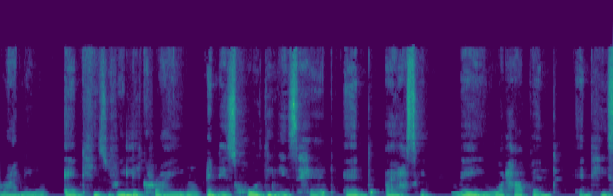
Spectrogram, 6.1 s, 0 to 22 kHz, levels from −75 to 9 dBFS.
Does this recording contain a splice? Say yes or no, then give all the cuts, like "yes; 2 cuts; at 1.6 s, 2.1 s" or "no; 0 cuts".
no; 0 cuts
